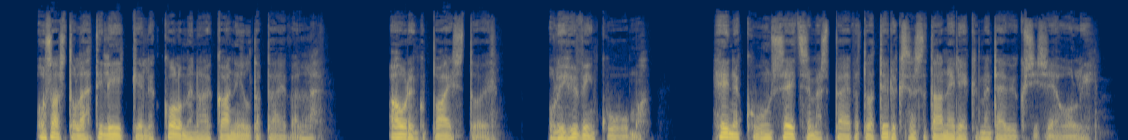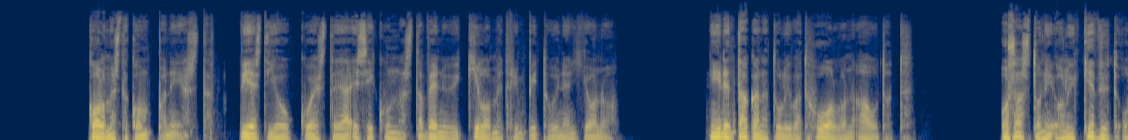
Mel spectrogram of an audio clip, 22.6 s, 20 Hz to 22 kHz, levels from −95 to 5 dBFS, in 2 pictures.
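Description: No technical faults are audible.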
